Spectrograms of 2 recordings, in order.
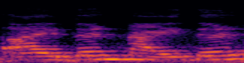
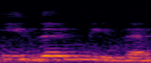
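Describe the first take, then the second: First: The first vowel sounds like 'eye'. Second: The first vowel sounds like 'ee'. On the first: "एक American जो pronunciation है उसकी आइदर नाइदर है" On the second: "जो इसकी British pronunciation है वो ईदर नीदर है"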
